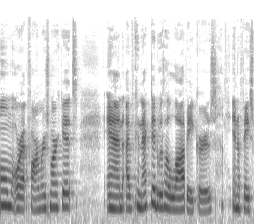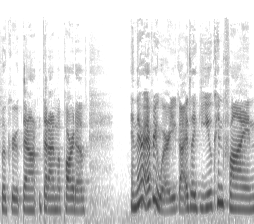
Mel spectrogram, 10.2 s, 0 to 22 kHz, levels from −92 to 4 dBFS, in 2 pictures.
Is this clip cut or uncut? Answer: cut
